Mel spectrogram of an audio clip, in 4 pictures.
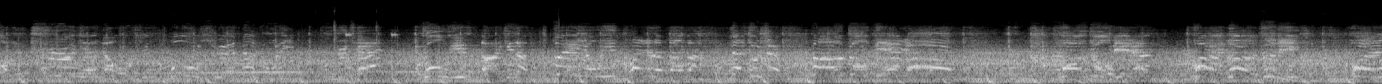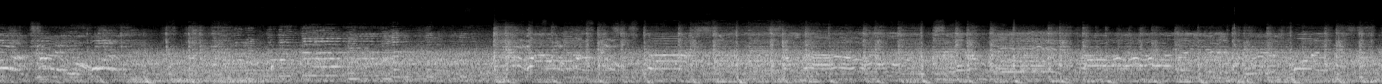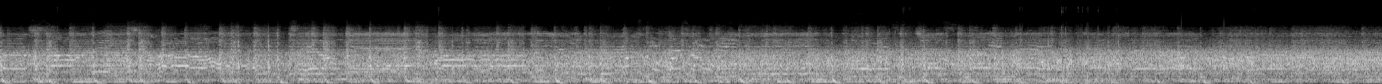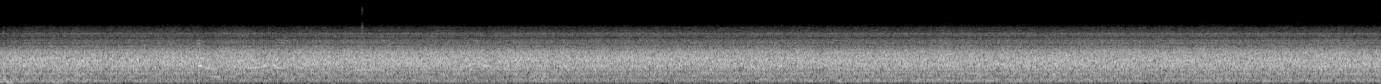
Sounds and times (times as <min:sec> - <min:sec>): Music: 0:00.0 - 0:45.6.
